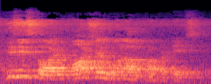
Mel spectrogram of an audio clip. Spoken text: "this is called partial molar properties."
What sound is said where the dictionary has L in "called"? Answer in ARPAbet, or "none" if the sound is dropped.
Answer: L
